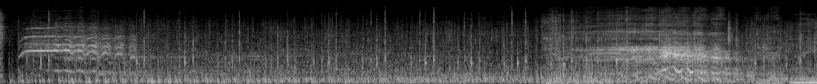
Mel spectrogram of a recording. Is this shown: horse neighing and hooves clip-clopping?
yes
